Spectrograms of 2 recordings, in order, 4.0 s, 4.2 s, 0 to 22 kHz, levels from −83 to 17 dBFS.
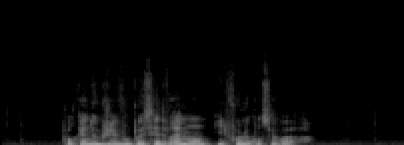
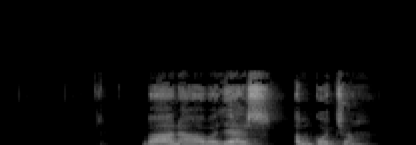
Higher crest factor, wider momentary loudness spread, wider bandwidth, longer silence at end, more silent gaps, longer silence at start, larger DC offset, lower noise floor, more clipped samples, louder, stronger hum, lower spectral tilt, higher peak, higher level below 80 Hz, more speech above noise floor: second, 16 dB vs 22 dB; second, 11 LU vs 15 LU; second, 10 kHz vs 11.5 kHz; first, 0.95 s vs 0.55 s; neither; second, 0.65 s vs 1.45 s; neither; second, -68 dBFS vs -81 dBFS; neither; about the same, -28 LUFS vs -29 LUFS; neither; first, -8 dB/octave vs -1 dB/octave; second, -14 dBFS vs -10 dBFS; first, -60 dBFS vs -82 dBFS; second, 41 dB vs 51 dB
